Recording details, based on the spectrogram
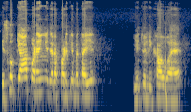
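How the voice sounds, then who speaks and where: Male teacher, high-pitched, muffled lo-fi recording; patient online lecture with questions to students. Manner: explains in Hindi, reads English lines slowly; asks students questions as if in class. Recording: dull lo-fi recording.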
